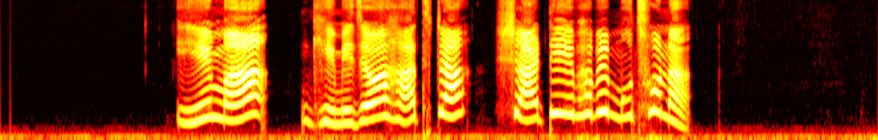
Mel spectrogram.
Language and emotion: Bengali, disgusted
